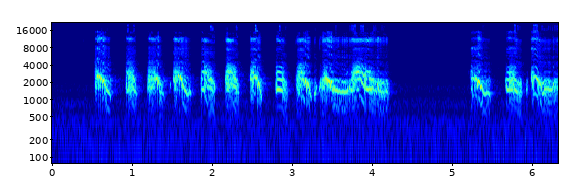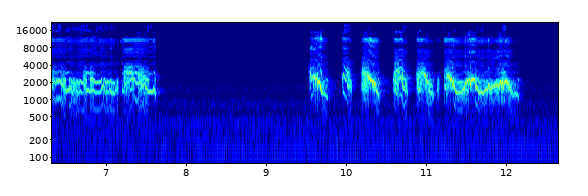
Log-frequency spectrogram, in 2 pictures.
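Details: Attention-seeking lutino cockatiel kept as a pet, trying to get into its owner's good graces; three bursts of rapid, rough squawks, each a quick series of clipped notes running into longer grating cries, separated by short silences.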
